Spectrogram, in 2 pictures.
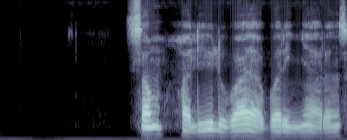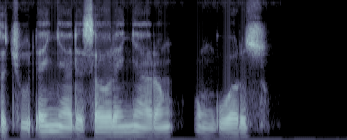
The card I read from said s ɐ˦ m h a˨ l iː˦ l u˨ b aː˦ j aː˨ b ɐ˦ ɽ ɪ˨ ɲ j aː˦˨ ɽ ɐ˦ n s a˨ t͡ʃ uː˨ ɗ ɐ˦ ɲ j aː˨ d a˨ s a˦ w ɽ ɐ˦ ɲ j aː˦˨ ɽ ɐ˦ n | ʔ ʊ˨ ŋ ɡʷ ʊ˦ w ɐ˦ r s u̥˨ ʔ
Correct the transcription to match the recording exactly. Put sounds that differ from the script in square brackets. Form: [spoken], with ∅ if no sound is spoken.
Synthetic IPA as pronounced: s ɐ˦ m h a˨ l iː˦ l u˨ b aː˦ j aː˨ b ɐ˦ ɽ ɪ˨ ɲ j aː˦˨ ɽ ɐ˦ n s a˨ t͡ʃ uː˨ ɗ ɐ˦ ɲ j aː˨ d a˨ s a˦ w ɽ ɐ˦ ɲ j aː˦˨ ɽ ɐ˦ [ŋ] | ʔ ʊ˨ ŋ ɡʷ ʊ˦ w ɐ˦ r s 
